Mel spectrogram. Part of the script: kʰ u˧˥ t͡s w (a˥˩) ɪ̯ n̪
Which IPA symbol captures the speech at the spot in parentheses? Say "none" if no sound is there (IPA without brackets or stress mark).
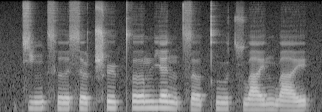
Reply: a˧˥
